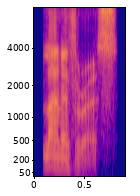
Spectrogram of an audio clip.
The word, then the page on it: laniferous: British English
